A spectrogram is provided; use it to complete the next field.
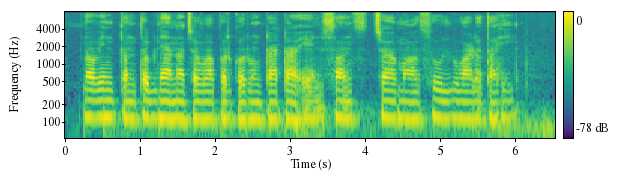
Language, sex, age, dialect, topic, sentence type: Marathi, male, 25-30, Northern Konkan, banking, statement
